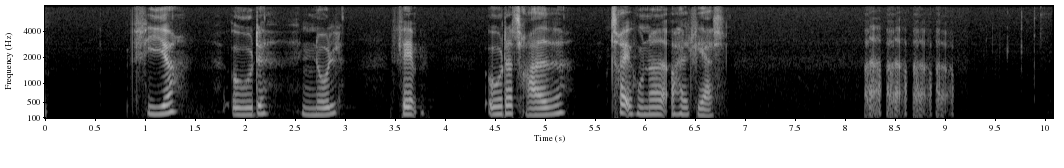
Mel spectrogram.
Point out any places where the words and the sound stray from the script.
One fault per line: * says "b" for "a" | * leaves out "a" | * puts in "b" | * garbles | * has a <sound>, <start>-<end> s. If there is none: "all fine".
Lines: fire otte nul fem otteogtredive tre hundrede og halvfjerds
* has a laugh, 8.2-9.1 s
